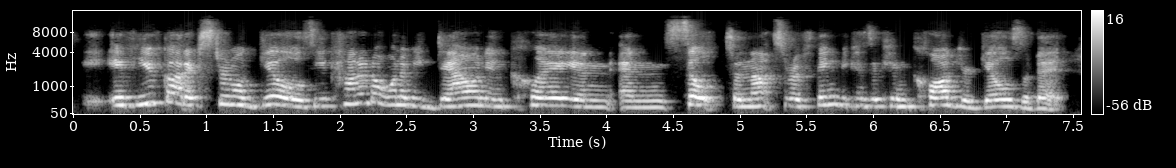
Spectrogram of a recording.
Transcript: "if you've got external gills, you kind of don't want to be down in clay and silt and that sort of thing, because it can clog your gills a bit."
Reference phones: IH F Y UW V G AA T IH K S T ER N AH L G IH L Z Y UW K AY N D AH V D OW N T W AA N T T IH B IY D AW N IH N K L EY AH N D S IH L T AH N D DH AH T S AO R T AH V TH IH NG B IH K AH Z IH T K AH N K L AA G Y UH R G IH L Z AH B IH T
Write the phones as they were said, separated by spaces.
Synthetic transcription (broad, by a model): IH F Y UW V G AA T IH K S T ER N L G IH L Z Y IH K AY N D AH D OW N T W AA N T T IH B IY D AW N IH N K L EY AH N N S IH L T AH N DH AH T S AO R T AH V TH IH NG B IH K AH Z IH T K AH N K L AA G Y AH R G IH L Z AH B IH T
